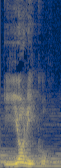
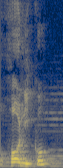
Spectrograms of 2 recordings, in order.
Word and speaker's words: Jónico: Y a partir de allí llamaron el mar que rodea Grecia el mar Iónico, o Jónico, como lo pronunciamos nosotros.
